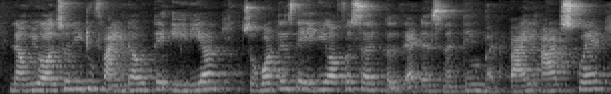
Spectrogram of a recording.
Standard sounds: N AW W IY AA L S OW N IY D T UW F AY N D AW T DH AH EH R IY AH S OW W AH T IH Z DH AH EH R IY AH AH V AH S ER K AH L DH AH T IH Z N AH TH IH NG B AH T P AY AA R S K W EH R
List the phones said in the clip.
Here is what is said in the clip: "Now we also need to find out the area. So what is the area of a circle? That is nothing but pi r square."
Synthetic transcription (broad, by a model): N AW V IY AA L S OW N IY D T UW F AY N D AW T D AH EH R IY AH S OW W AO T IH Z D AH EH R IY AH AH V AH S ER K AH L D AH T IH Z N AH T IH NG B AH T B AY AA R S K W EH R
